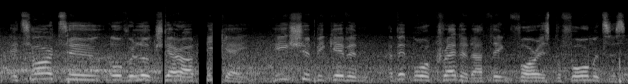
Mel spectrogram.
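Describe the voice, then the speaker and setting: A man with a high pitch talks at a moderate pace, with ordinary pitch variation. Noticeable background noise runs underneath. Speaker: football pundit. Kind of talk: live football commentary, analyst. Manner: knowledgeable, conversational.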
